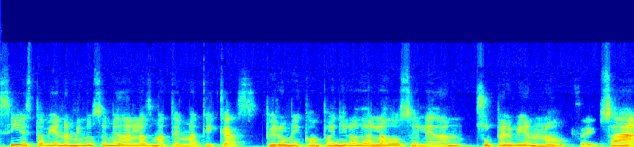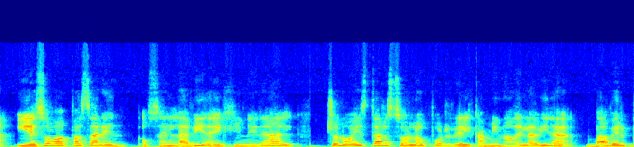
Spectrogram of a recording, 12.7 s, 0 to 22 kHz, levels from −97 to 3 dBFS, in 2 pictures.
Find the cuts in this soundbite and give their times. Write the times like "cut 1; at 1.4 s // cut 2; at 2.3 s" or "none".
none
